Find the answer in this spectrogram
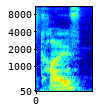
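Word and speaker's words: Cobh: Obviously it's spelt Cobb, but in Gaelic pronunciation it is Cove.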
